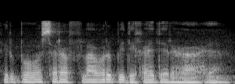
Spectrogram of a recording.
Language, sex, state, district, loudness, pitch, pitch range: Hindi, male, Arunachal Pradesh, Papum Pare, -16 LUFS, 105 Hz, 100-110 Hz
